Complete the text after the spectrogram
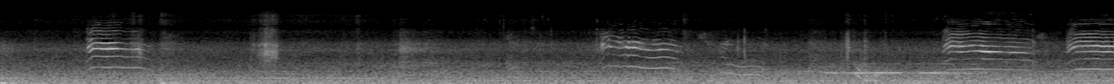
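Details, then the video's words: Stray cats competing for food, jumping and snatching from each other; several short harmonic meows come in bursts near the start, middle and end, some rising then falling, over steady low traffic-like hum. "Beautiful Cats Jumping and Fighting for Food"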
